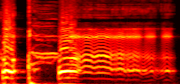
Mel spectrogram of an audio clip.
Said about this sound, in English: I ain't got COVID. I'm just coughing.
